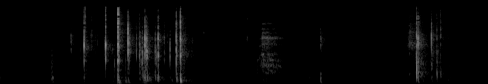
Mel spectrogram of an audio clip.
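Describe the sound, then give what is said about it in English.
Someone pauses for a drink of water during a break at Hoopa Studios: a plastic bottle crackles and crinkles in a cluster of sharp bursts, then a short breathy exhale and a final burst of crinkling. “It's a little water break here in Hoopa Studios.”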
